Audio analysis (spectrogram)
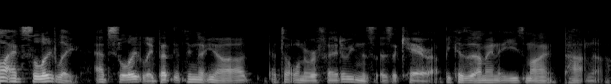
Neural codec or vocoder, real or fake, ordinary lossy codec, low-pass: codec, 16 kHz, 2 kbps, X-Codec, HuBERT features, trained on balanced general audio; fake; MP3, 24 kbps; 7.2 kHz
